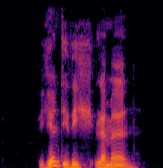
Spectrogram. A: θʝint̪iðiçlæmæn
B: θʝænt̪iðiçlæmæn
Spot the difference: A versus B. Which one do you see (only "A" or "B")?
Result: B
